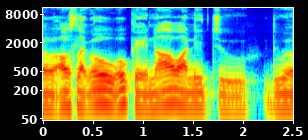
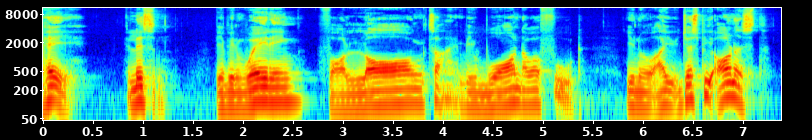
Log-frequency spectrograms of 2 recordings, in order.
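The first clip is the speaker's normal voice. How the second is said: raised voice, deliberate, complaining tone; 2 semitones higher than usual. Retelling speaking up to a waiter about the long wait: retelling raising own voice. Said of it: "increased my voice".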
